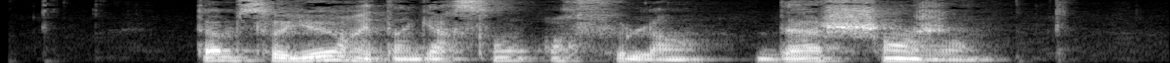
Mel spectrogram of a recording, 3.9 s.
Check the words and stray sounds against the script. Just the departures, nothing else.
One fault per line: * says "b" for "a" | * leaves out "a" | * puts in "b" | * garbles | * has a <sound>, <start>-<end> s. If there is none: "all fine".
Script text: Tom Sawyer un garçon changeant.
* puts in "est"
* puts in "orphelin d'âge"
